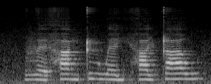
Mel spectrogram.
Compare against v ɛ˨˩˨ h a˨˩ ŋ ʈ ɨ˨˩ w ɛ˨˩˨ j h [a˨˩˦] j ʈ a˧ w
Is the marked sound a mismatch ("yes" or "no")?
yes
